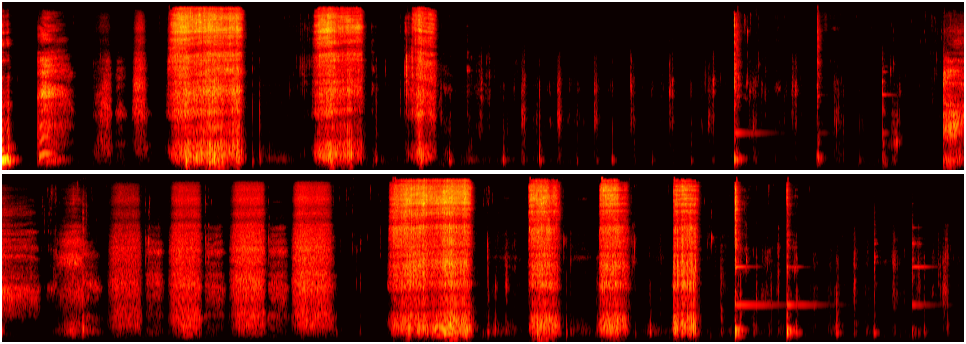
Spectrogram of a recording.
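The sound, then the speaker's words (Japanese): Ramen noodles being slurped and eaten, with loud, hissing slurps in many quick bursts separated by quieter chewing and breathing, all without talk. “ラーメンは本当は一気に食べないと麺が伸びて美味しくないと思うんですよ。なんでちょっと今から一気にズゾズゾっといきます”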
